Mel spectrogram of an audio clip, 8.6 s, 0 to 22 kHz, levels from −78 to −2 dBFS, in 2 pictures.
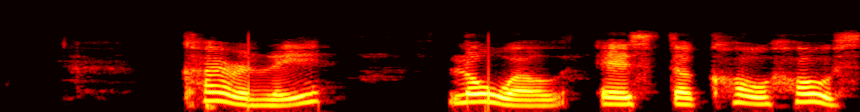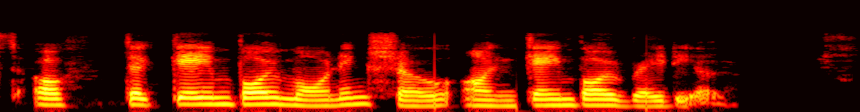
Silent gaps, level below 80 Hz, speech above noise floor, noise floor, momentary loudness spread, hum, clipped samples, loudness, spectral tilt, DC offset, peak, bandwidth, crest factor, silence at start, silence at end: none; -62 dBFS; 42 dB; -59 dBFS; 10 LU; none; under 0.1%; -18 LUFS; -5.5 dB/octave; under 0.1%; -2 dBFS; 8 kHz; 16 dB; 0.9 s; 0.7 s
